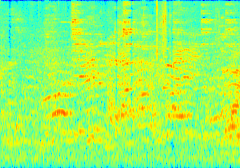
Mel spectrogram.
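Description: Background voices of children and people talking, with no clear words.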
